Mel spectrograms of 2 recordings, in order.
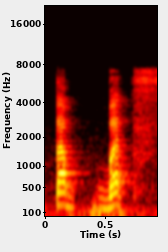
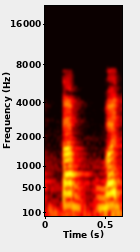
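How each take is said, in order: First: The final consonant sounds like ts. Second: The final consonant sounds like ch. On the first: "Salah besar kalau hamas dianggap seperti ts" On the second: "Salah besar kalau hamas dianggap seperti ... ch"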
